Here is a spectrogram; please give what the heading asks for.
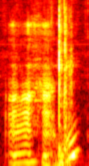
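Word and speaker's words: อาหาร: 음식 아한 아한 할 때도 리을 받침이 왔네요. 하지만 발음은 뭐다? 니은이다. 그쵸? 아한.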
